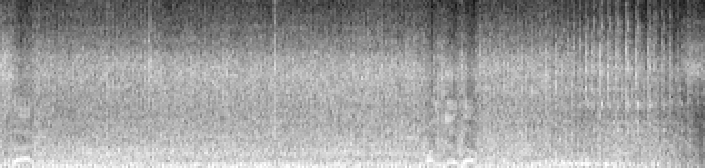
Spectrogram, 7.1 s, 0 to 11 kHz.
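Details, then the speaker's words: Honda F501 tiller with new GX-clone replacement engine at about 3590 rpm top speed: slow rise and fall in pitch, slight surge; governor hunting, lean pilot jet suspected; governor hunting from lean mixture. "35.90 that's perfect it's got a bit of a surge I think it's still a little bit lean got a governor hunting a little bit"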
